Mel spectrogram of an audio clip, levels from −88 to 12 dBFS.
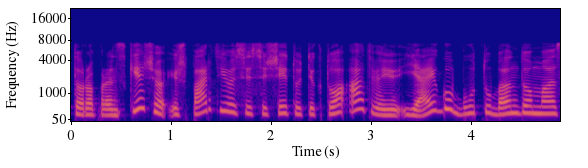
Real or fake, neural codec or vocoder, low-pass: real; none; 7.2 kHz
